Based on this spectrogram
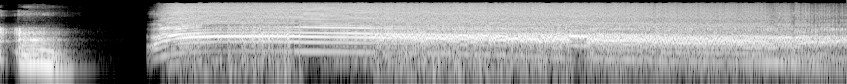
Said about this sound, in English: You need me to hit this button and then just scream. Hit it, and then it's going to ask you. Follow the instructions. Follow the instructions. Get ready to scream, okay?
